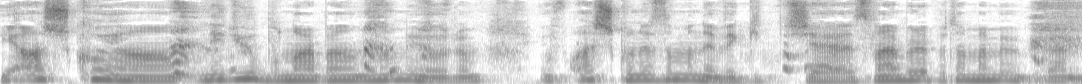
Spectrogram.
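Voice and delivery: put-on clueless ditzy airhead voice, sounding totally lost. Retell how Cansu acted while the police questioned you both, talking like Paris Hilton. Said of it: "o kadar böyle Paris Hilton konuşuyor ki".

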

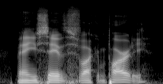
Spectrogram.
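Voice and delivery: ordinary delivery

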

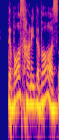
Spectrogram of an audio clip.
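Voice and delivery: put-on heavily laid-on, thick British accent. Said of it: "a really thick British accent".

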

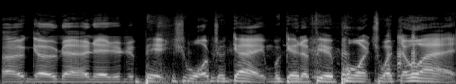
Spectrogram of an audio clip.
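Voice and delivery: put-on London Cockney accent. Trying out an accent that's hard to do without cussing, in a Cockney accent. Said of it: "Cockney's hard to do".

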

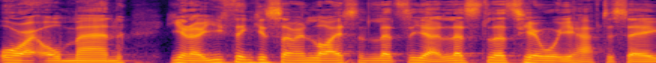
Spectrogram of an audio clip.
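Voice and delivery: brash, high, taunting tone. Acting out a brash student confronting a philosopher: imitating a brash young student. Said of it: "young, brash student who, like, goes to this philosopher's house, you know, guns blazing".

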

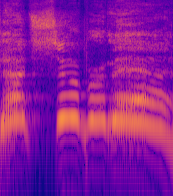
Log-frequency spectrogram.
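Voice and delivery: mock shrill, very loud, very high childlike exclaiming. Retelling watching Superman as a six-year-old kid: imitating his six-year-old self exclaiming. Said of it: "me as a six-year-old kid is like".

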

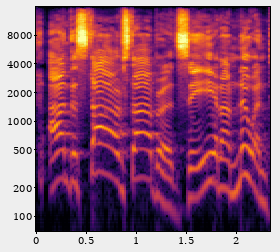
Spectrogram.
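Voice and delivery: put-on very high, loud mid-Atlantic accent. Voicing a character in a scene, in a transatlantic accent. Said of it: "a transatlantic accent".

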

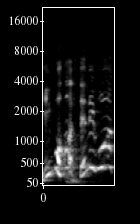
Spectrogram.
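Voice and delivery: mock screaming, very high-pitched. Recalling watching a play from the crow's nest above the court: retelling a scream. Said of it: "I started screaming".

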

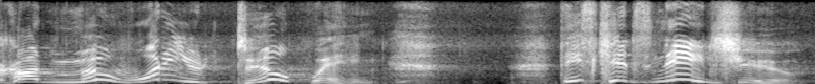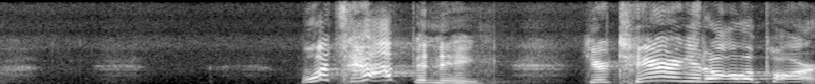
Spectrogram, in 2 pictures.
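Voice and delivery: acted, screamed pleading outcry with wild pitch swings. Retelling screaming at God in the car after leaving the kids, retelling a scream. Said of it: "I'm screaming in my car".

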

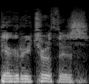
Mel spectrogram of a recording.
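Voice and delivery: put-on Scottish accent. Retelling what he started saying, thick scottish accent. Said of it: "in his thick Scottish accent".

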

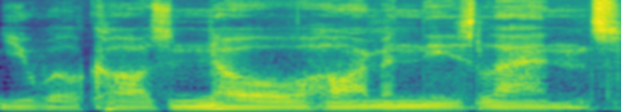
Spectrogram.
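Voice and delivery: rumbling character voice. A game master voicing a character addressing the players, in a rumbling voice. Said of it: "kind of rumbles".

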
